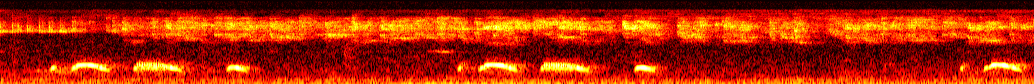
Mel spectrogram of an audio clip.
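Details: Spotted dove calling in a calm natural setting, repeating short groups of three mellow coos with pauses between phrases, accompanied by constant high-pitched insect drone in the background.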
